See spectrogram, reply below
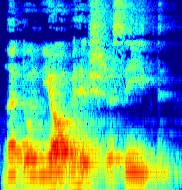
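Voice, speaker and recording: A male preacher telling a religious story in dramatic style, swinging between hushed and loud. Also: mid-range voice, level tone, reverberant. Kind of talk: sermon storytelling.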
